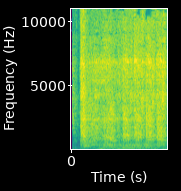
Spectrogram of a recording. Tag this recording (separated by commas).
Vehicle, Engine, Engine starting, Car, Motor vehicle (road)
